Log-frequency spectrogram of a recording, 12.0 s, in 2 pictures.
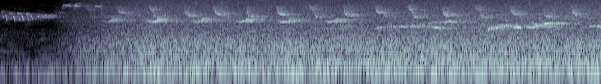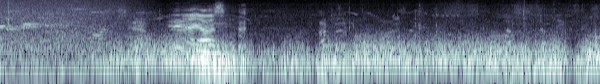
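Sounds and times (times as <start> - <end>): wind rushing: 0.7 - 12.0.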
